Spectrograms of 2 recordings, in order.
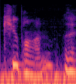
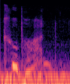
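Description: First: It starts with a y glide after the k. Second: It starts with k and no y glide. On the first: This is how the speaker naturally says it. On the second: This is said to please the audience.

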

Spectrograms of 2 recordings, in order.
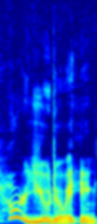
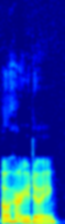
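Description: First: It is said with exaggerated enthusiasm. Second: It is said in a casual, routine way.

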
